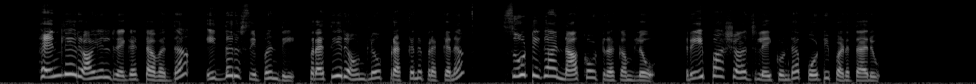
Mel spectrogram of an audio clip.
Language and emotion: Telugu, neutral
